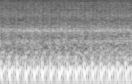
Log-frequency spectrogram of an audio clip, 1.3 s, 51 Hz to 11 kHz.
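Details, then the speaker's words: 1998 Suzuki Quad Runner 4x4 after fixing vacuum leak from a half-off vacuum line: steady even single-cylinder idle, regular low thump, no stumbling or surging; running good. "but man she's running good now i just had a vacuum leak that's what it was oh motor sounds good"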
